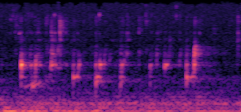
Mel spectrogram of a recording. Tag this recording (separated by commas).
Pour, Liquid, home sounds, dribble, Water tap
